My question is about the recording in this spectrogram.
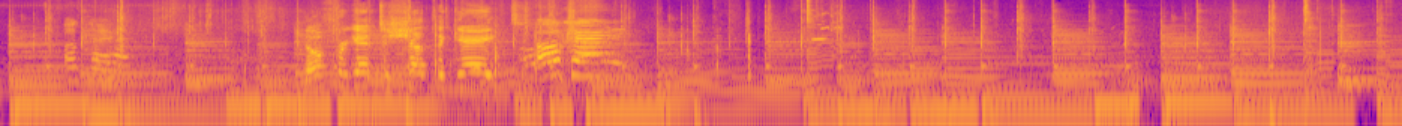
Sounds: music
speech

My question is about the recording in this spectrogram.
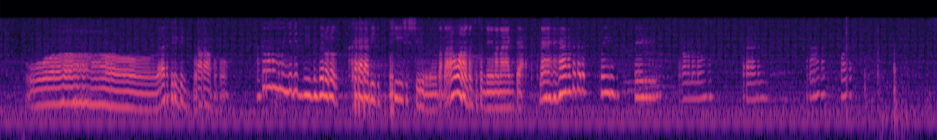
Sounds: speech

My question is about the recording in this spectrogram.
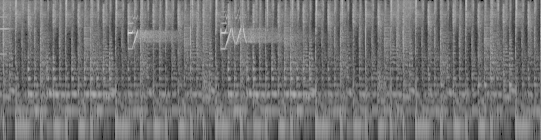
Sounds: music

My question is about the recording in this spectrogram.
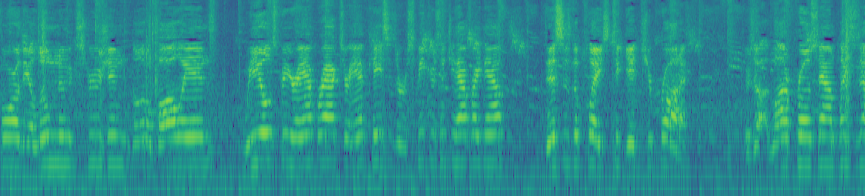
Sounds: speech
music

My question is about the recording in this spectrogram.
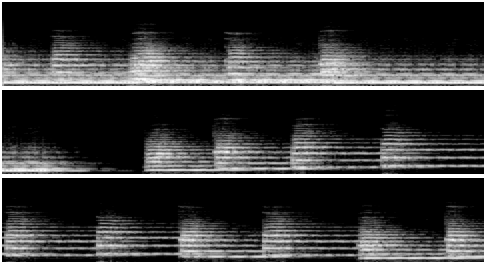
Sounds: music
musical instrument

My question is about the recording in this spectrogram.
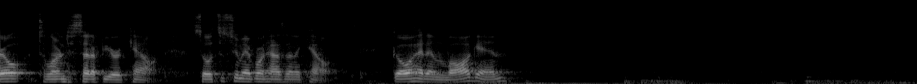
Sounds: speech

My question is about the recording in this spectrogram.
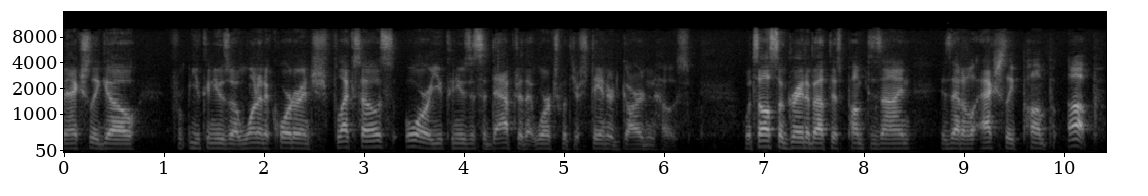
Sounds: speech

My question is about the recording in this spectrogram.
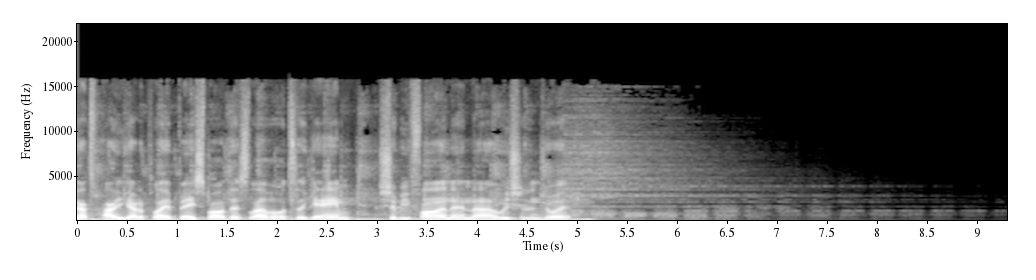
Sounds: music
speech

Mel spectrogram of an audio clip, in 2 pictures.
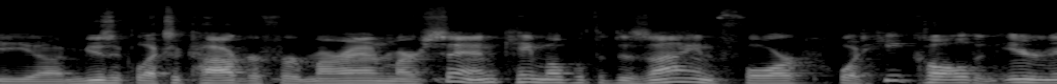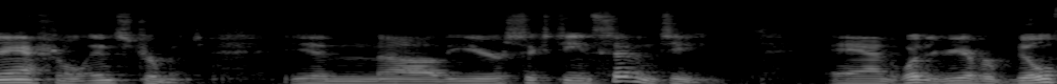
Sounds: speech

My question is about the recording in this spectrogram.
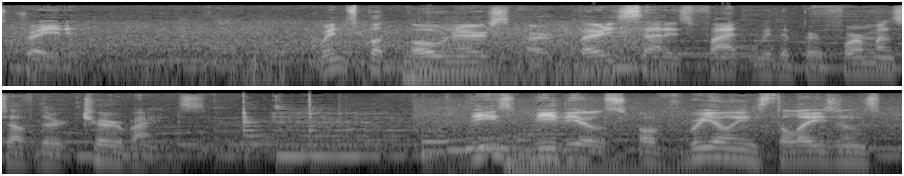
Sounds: speech
wind noise (microphone)
music

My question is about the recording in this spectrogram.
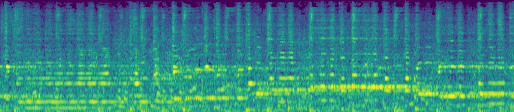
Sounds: speech
music

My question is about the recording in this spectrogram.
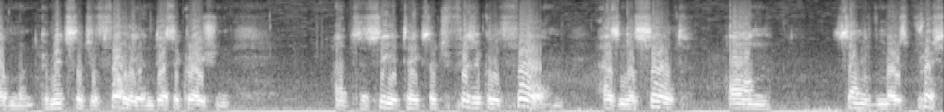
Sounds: male speech
monologue
speech

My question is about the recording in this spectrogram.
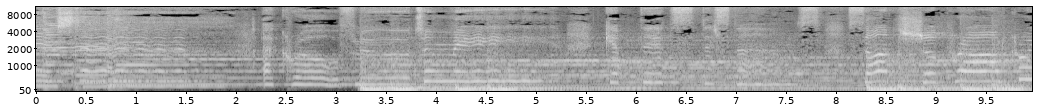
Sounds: music

